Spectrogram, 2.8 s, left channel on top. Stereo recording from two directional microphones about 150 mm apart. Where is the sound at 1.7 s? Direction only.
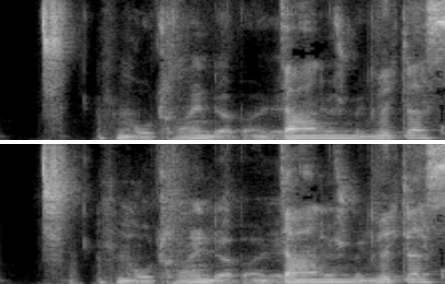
60° left (ahead or behind).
